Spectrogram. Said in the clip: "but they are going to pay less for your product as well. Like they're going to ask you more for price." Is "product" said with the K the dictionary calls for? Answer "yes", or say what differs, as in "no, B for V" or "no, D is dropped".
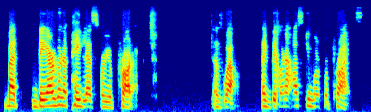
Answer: yes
